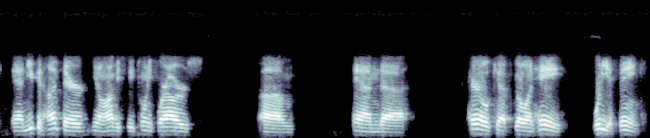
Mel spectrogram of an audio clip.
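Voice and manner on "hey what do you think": whispered. Retelling a hunt where Harold kept whispering questions: imitating Harold whispering. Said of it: "he kept kinda whispering to me".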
